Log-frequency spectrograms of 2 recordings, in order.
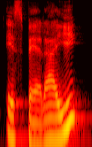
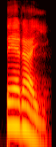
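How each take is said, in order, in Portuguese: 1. As duas palavras são ditas por extenso. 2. As palavras se juntam em uma forma curta só. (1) "é a combinação de duas palavras. Espera aí" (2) "E pera aí, ou peraí, é a combinação de duas palavras"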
